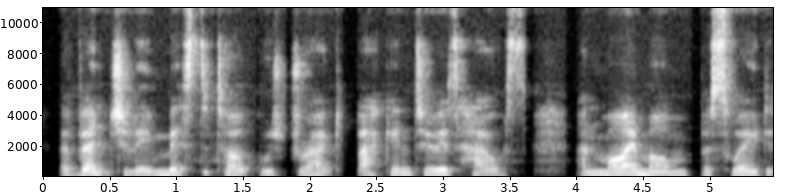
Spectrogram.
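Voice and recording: The setting has a quiet background. A passage is read aloud in a natural voice.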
